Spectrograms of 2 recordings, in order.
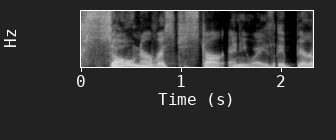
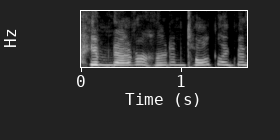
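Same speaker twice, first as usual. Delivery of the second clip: put-on shock, much higher, quieter; 12 semitones higher, 6 dB quieter than usual. Describing a viral video of a teen's mother, imitating a mortified mom.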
